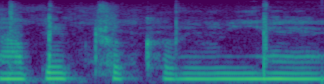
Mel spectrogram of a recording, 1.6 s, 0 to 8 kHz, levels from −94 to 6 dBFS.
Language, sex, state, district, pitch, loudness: Hindi, female, Bihar, Darbhanga, 200 Hz, -32 LUFS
